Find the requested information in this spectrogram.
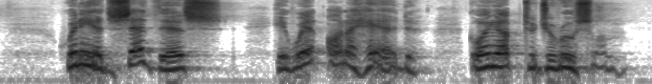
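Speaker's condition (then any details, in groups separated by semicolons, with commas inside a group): Hoarseness after vocal cord surgery; hard to hear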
